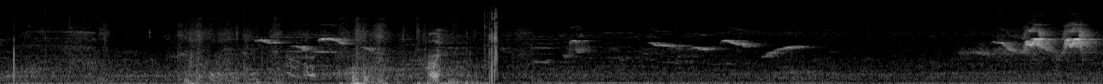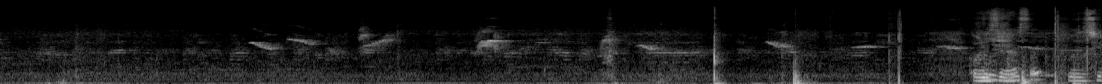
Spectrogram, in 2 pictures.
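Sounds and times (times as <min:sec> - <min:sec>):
bird chirping: 0:02.5 - 0:03.8, 0:05.4 - 0:08.2, 0:09.6 - 0:11.1, 0:13.4 - 0:18.0.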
